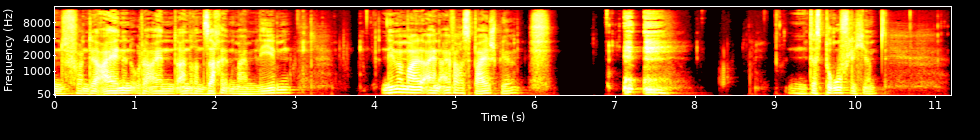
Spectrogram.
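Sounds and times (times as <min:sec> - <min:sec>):
speech: 0:00.0 - 0:03.3, 0:04.1 - 0:06.2, 0:07.1 - 0:07.8, 0:09.2 - 0:10.5
person with a cold breathing heavily: 0:10.4 - 0:11.1.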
